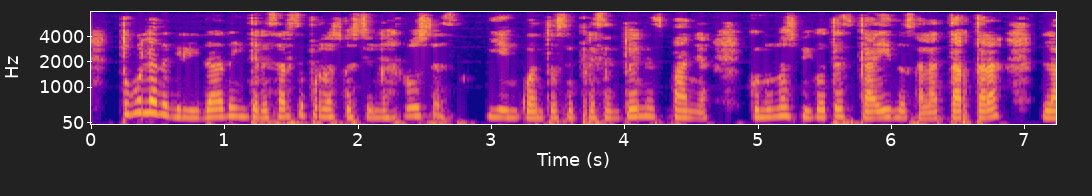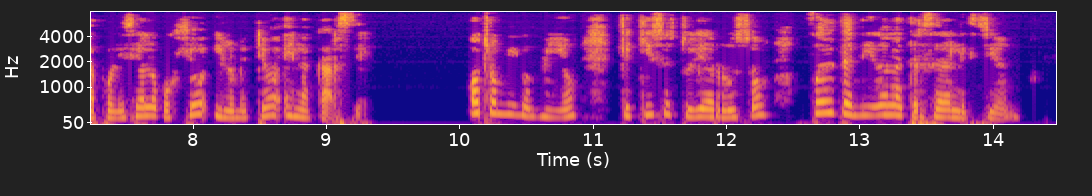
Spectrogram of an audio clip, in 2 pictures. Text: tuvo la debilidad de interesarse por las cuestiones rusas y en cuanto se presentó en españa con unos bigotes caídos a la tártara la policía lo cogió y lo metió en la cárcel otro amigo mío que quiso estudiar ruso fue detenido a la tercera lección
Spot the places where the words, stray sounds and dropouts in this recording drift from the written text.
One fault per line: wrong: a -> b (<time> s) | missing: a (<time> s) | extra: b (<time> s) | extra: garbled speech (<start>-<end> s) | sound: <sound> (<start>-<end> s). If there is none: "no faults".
no faults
